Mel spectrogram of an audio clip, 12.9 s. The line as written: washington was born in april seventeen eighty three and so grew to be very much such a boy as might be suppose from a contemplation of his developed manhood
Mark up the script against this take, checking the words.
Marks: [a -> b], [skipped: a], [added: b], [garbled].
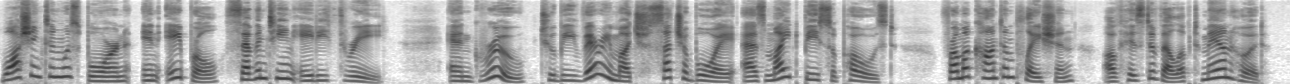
washington was born in april seventeen eighty three and [skipped: so] grew to be very much such a boy as might be [suppose -> supposed] from a contemplation of his developed manhood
